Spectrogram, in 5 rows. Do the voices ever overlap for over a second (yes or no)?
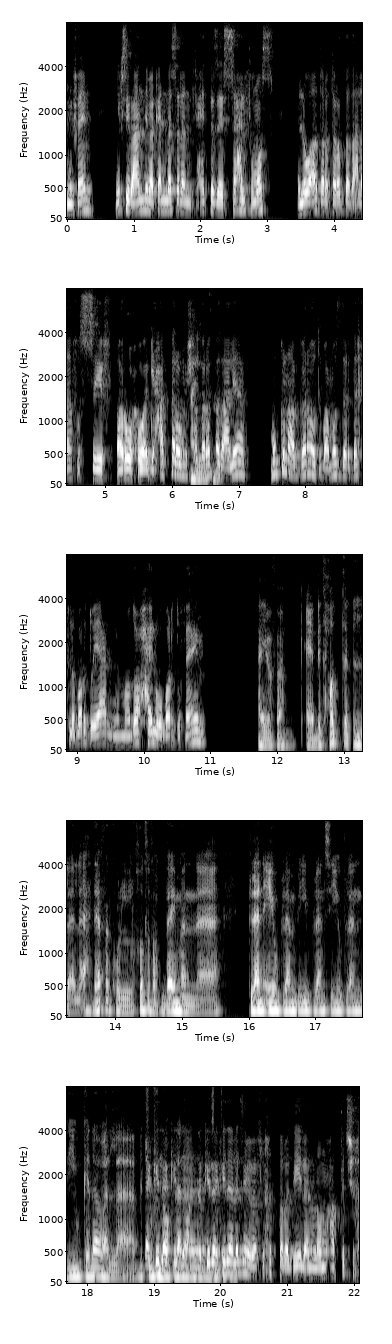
yes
